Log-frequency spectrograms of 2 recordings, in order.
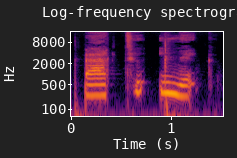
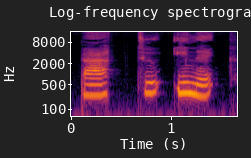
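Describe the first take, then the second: No difference in how they are said.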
